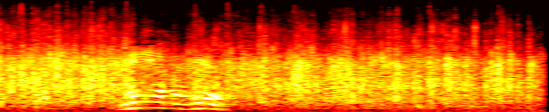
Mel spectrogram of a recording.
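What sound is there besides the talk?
audience applause for city employees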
